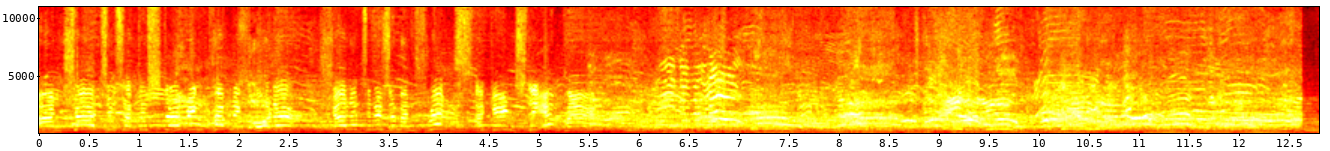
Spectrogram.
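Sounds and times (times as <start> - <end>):
crowd surging into a theatre roaring and shouting: 0.0 - 12.7.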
